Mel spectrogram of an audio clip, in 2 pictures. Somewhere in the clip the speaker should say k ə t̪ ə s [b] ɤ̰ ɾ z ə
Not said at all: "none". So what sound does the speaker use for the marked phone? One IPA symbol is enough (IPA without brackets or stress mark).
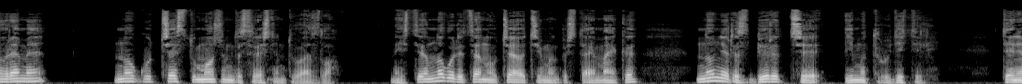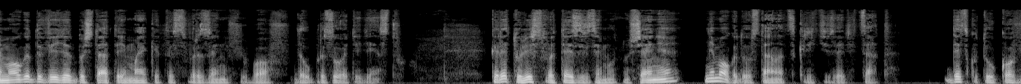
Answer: v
